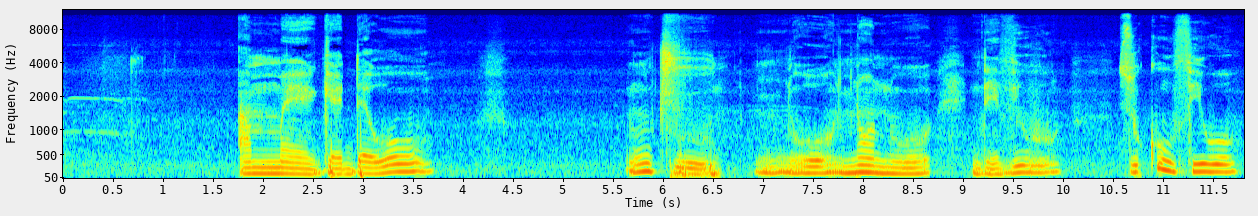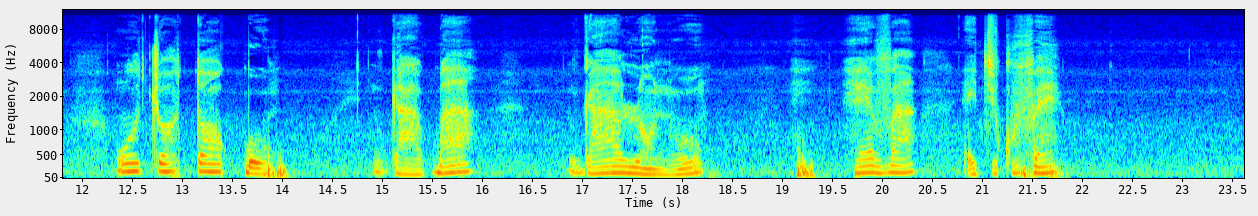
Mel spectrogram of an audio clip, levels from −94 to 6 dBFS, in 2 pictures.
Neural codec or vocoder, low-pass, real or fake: none; 10.8 kHz; real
